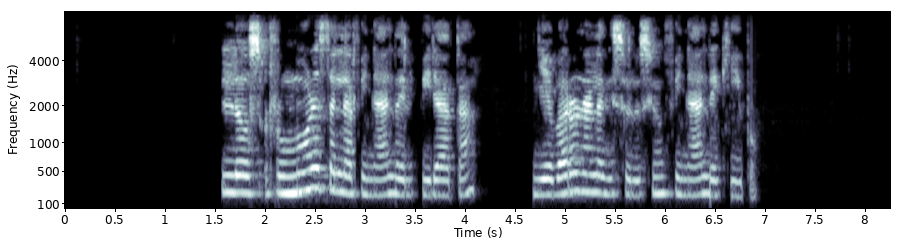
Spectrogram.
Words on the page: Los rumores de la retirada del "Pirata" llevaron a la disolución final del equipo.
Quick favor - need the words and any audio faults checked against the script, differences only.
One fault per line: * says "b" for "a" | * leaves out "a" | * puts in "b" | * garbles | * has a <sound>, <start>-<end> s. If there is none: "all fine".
* says "final" for "retirada"
* leaves out "del"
